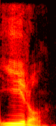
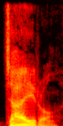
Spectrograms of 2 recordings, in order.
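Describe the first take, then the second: First: It begins with a soft y-like sound. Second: It begins with a j-like consonant sound. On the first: This is how Greek speakers say it. "they say iro, like gamma with gamma with iota" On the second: This is how English speakers say it. "the people in English, they say gyro"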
